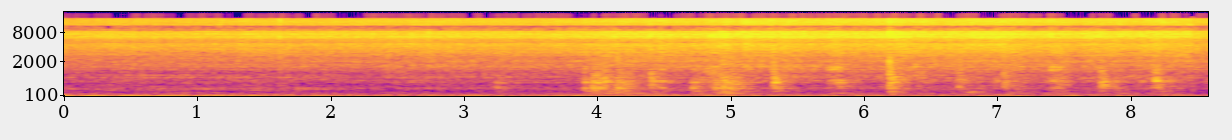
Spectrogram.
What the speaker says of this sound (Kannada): ಫೈನಾಗಿ ಕಟ್ ಮಾಡ್ಕೊಂಡಿರುವಂತಹ 2 ದೊಡ್ಡದಾದಂತಹ ಈರುಳ್ಳಿಯನ್ನು ನಾನು ಇದಕ್ಕೆ ಆ್ಯಡ್ ಮಾಡ್ತಿದ್ದೇನೆ.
